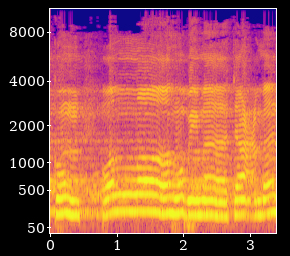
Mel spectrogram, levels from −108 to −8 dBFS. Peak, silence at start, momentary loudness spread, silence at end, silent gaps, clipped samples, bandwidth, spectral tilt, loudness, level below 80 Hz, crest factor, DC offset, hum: 0 dBFS; 0 s; 5 LU; 0 s; none; 0.8%; 9.8 kHz; -6 dB/octave; -9 LUFS; -40 dBFS; 8 dB; under 0.1%; none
